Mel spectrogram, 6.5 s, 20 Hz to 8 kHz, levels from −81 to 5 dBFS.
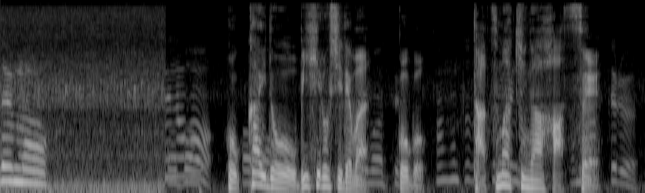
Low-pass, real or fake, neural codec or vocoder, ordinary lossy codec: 7.2 kHz; real; none; AAC, 48 kbps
